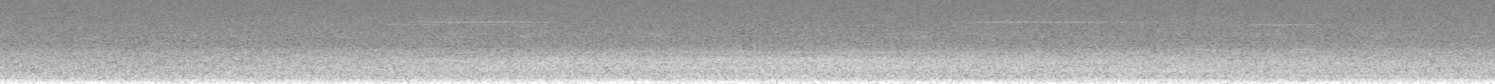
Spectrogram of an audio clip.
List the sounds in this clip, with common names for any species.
Dark-eyed Junco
